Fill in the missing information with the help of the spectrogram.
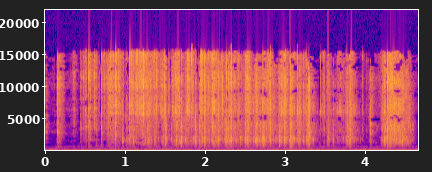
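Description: A metal utility blade scrapes and cuts thin slivers from the edge of a solid, palm-sized rectangular white bar of soap held in the hand. A dense run of dry, crinkly scraping and crunching fills the clip, with bright, hissy texture over a steady low rumble.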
